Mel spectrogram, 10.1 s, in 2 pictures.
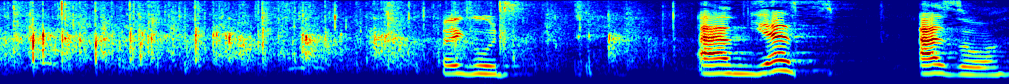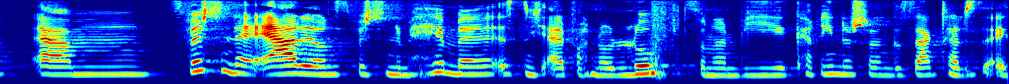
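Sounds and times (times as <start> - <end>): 
audience applause: 0.0 - 3.5
speech: 2.2 - 10.0.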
